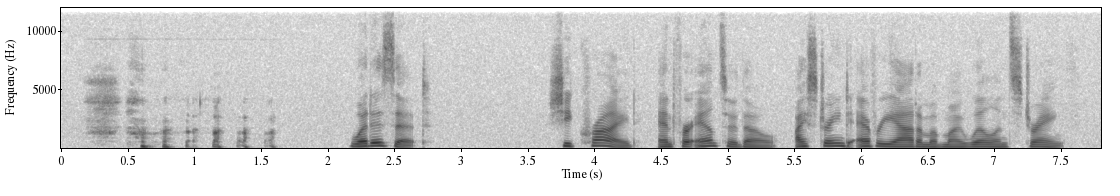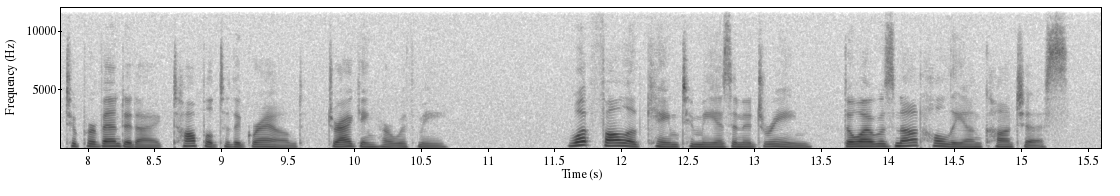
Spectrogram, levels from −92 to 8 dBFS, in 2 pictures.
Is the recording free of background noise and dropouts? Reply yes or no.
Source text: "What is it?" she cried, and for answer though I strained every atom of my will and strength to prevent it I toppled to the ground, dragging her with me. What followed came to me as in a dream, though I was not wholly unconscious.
no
